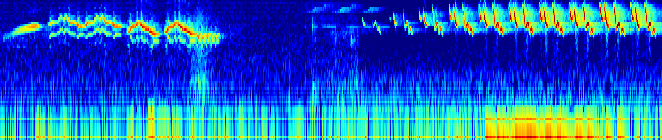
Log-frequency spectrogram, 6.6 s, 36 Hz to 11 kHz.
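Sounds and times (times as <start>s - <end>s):
loud rapidly repeated bird call: 0.0s - 3.6s
veery thrush singing a breathy spiraling phrase: 0.0s - 5.9s.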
